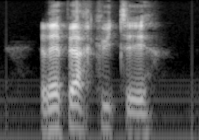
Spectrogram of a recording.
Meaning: 1. of sound 2. of light 3. figurative senses
- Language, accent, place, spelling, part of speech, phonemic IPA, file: French, France, Lyon, répercuter, verb, /ʁe.pɛʁ.ky.te/, LL-Q150 (fra)-répercuter.wav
